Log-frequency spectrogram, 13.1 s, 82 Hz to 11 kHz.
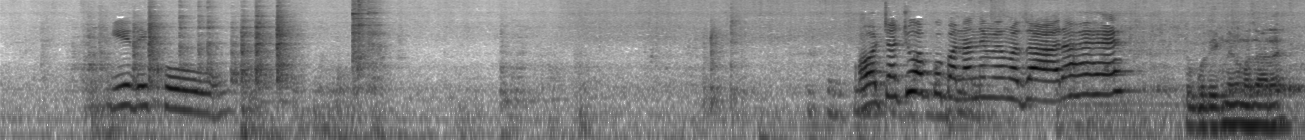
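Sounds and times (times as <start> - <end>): faint pan sizzle: 0.0 - 13.0
utensils clinking on dishes: 0.8 - 4.0.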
